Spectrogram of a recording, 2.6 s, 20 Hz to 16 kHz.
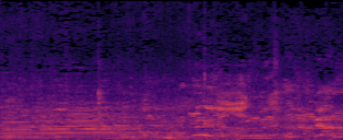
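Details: Sahiwal bull calves being traded at Ambari cattle market, Parbatipur, Dinajpur, Bangladesh, on 14 March 2025; a drawn-out lowing moo with rich harmonics runs under steady market chatter and bargaining voices.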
